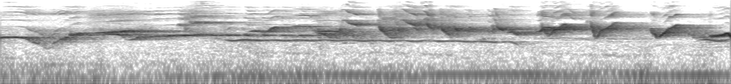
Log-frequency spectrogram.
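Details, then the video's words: Oriental magpie-robin lure song (pancingan): a long sustained whistle leading into rapid, repeated downslurred and upslurred notes, bright and energetic, building in loudness toward the end. "pancingan Kacer"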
